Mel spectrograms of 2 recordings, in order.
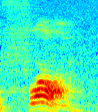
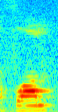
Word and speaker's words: phloem: it so xylem perform that pH makes the F sound so phloem food and that's the vascular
